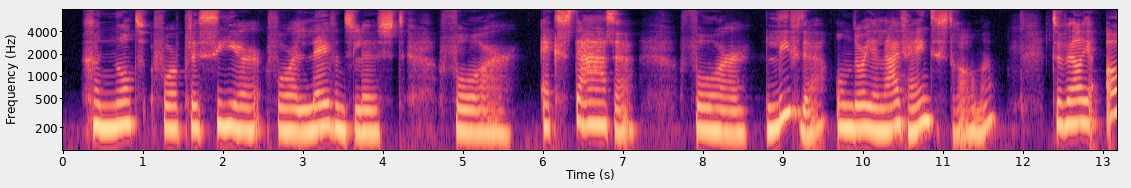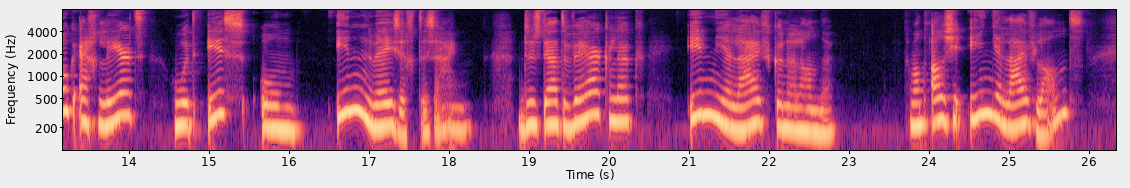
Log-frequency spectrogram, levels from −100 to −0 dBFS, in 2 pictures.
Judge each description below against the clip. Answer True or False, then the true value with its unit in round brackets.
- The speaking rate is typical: False (95 wpm)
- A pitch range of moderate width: True (4.2 semitones)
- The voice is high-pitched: True (205 Hz)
